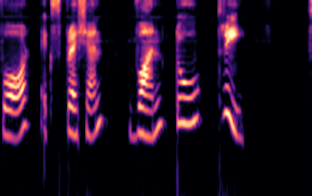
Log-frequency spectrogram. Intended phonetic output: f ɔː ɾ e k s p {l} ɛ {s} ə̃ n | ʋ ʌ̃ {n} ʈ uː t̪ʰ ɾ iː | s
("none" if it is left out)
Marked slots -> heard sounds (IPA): ɾ, ʃ, n

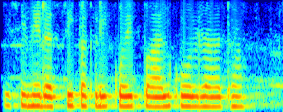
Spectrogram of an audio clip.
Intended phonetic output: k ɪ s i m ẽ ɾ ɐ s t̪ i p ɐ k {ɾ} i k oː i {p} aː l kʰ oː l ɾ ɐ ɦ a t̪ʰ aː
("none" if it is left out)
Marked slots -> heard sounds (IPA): ɽ, p

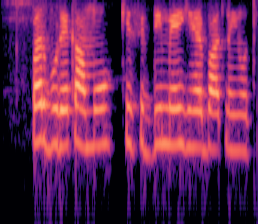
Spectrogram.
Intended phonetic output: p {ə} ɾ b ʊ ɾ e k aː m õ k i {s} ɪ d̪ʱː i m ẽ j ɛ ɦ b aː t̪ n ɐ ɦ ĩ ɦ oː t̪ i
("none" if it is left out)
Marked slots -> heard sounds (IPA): ɐ, s

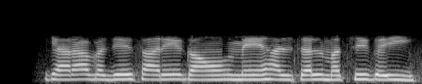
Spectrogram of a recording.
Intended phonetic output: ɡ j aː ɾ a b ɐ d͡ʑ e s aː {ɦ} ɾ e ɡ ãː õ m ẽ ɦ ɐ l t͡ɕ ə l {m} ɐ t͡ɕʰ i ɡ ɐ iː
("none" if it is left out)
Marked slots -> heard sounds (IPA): none, m

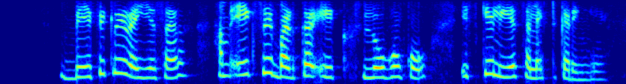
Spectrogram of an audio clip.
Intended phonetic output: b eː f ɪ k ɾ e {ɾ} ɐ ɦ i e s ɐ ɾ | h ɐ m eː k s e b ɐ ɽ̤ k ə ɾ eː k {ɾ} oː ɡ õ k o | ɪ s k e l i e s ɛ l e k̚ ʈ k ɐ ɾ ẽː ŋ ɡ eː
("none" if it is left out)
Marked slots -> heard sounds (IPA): ɾ, l

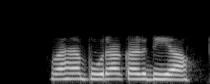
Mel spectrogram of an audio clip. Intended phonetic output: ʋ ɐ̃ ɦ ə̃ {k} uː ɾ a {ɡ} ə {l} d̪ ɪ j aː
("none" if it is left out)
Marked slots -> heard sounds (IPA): p, k, ɾ

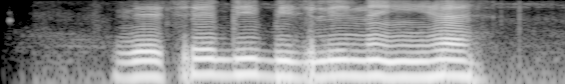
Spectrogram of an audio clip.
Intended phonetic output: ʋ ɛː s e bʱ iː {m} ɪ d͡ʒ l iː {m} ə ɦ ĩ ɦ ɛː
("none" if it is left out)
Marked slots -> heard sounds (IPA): b, n

